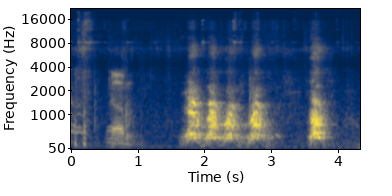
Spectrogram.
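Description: A dog barks in several short, close yaps, some grouped in a quick run of three or four, with a voice speaking briefly between them.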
